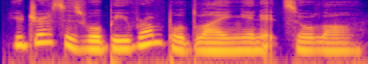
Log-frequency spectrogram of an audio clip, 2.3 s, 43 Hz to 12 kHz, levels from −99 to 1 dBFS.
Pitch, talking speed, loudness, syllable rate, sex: 180 Hz, 260 wpm, -17 LUFS, 5.9 syllables/s, female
